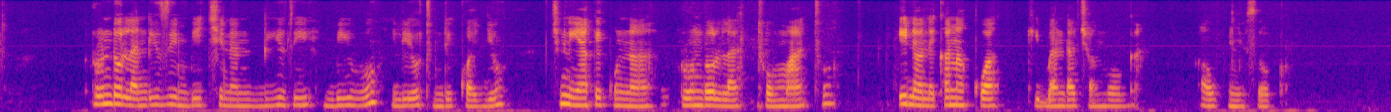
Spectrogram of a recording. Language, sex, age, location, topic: Swahili, female, 18-24, Kisii, finance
